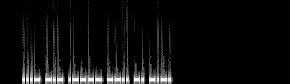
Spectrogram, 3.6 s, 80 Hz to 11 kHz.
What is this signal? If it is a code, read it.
Morse code, heard as a keyed tone, about 52 wpm, 700 Hz. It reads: VK1ZNC
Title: DXCC-100 Call Signs - 6 Characters - 50wpm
